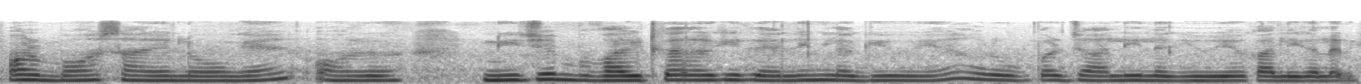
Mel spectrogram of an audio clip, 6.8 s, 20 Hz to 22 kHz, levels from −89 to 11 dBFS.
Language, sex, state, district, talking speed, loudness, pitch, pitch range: Hindi, female, Rajasthan, Jaipur, 205 wpm, -16 LUFS, 215 Hz, 210-230 Hz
